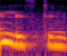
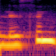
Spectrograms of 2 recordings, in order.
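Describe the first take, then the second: First: The t sound is pronounced. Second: The t sound is silent. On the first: The speaker calls it wrong. "लिस्टन की बजाय" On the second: The speaker calls it right. "हम लिसन पढ़ें"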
